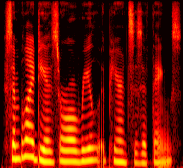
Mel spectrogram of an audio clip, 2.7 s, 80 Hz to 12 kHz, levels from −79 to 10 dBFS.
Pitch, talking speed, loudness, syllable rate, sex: 230 Hz, 175 wpm, -17 LUFS, 5.4 syllables/s, female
